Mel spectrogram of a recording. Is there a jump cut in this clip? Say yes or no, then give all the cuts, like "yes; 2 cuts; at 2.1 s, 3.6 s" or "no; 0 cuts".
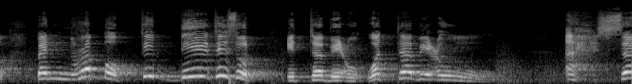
yes; 1 cut; at 2.8 s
